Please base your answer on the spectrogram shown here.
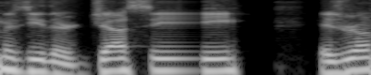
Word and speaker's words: Jussie: Well, you're training so that you won't have what happened to Juicy Smollett. How do you say his name? His real name? Yeah, it's Juicy. Juicy Smollett. Smollett. Jussie. It's Jussie.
